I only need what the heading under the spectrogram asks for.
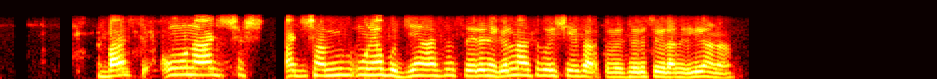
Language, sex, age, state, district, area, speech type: Dogri, male, 18-30, Jammu and Kashmir, Reasi, rural, conversation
